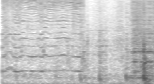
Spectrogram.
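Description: Near silence: a faint steady tone that stops a little over a second in, then one or two soft clicks.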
